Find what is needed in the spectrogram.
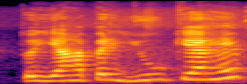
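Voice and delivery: ordinary delivery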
